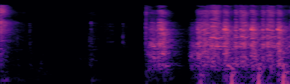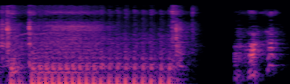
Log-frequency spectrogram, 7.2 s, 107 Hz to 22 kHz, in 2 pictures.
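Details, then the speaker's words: China ATV sitting over 6 years, oil not changed, starter fluid and choke on: brief cranking then catches into steady even single-cylinder putter; normal start and idle. "Idling after 6 years. Oh, more than 6 years of standing, and it just fires up."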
